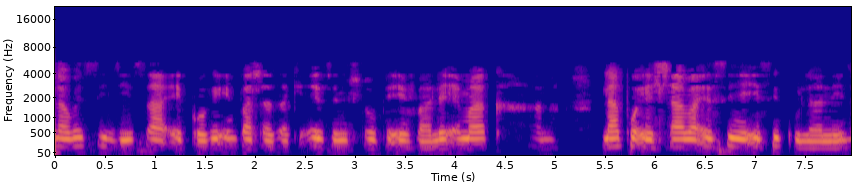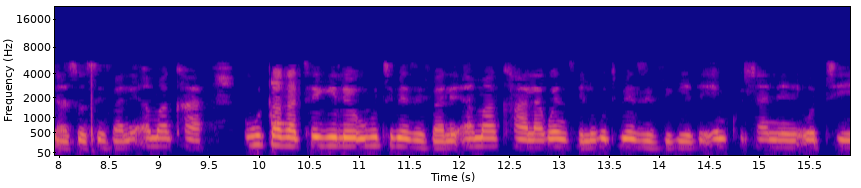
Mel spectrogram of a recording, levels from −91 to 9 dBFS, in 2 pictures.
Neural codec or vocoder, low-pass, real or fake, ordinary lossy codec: none; 5.4 kHz; real; MP3, 24 kbps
